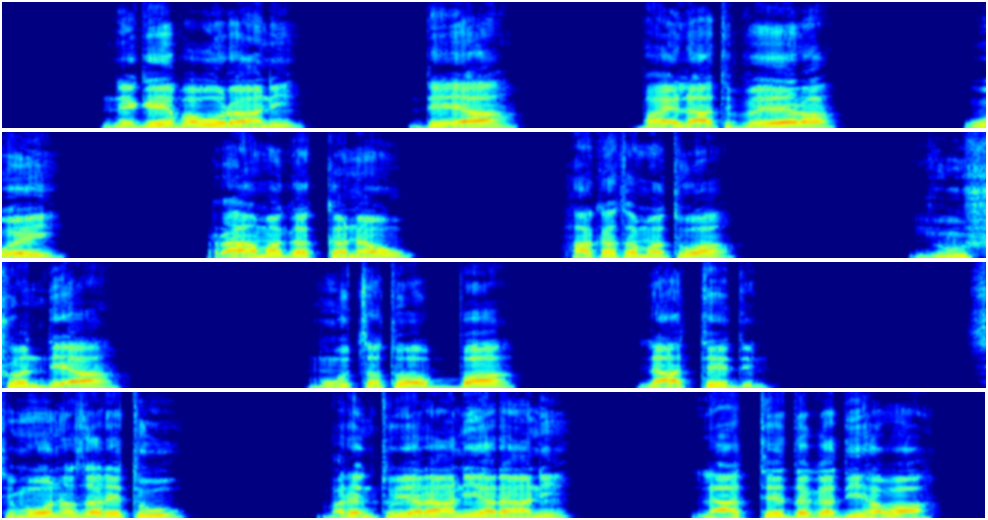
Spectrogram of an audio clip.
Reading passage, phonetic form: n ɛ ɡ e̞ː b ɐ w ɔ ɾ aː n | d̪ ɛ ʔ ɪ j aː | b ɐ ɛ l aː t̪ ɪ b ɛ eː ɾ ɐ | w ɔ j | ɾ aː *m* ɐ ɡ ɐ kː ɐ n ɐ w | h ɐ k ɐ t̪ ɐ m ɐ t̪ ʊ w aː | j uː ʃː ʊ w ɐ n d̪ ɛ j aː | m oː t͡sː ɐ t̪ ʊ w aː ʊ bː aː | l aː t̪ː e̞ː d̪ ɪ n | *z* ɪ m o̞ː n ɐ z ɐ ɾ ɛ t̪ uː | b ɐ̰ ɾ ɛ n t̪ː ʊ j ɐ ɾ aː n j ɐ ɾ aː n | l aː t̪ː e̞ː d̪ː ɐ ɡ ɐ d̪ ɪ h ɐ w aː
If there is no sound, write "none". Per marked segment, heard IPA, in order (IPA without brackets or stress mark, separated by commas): m, s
